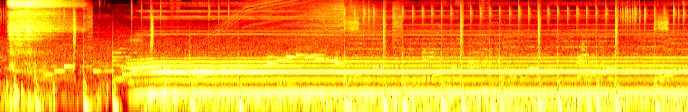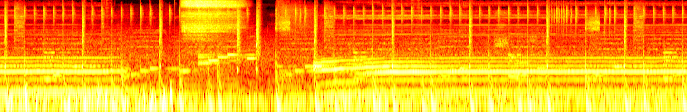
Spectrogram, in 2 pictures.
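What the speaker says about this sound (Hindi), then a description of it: "हमें लंबी गहरी सांस लेनी है और सांस को ओम की ध्वनि के साथ बाहर छोड़ना है।" A long, sustained hummed Om chant during Udgeeth pranayama, a steady droning tone held for many seconds on a slow exhale, broken once by a short breath before the chant resumes, fairly close and calm.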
